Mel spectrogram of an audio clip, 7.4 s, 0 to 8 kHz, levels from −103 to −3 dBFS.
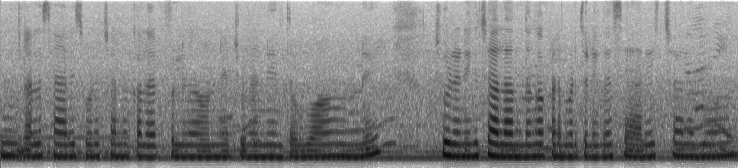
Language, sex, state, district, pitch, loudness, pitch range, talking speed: Telugu, female, Andhra Pradesh, Anantapur, 210 Hz, -17 LUFS, 200-215 Hz, 120 wpm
